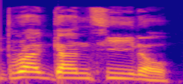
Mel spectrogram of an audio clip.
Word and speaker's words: Bragantino: RB Bragantino.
